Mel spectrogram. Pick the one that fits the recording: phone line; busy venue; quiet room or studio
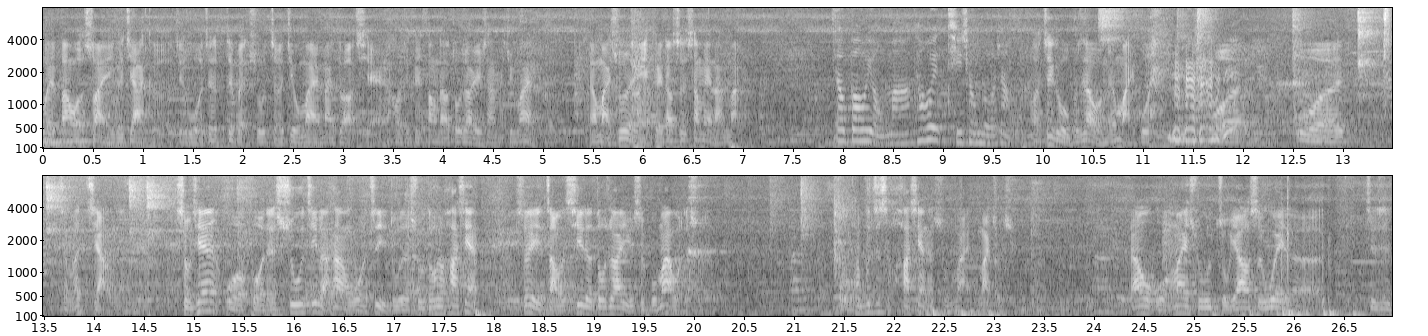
busy venue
